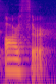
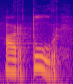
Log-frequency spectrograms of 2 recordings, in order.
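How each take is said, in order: First: The name is said the English way. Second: The stress falls on the second syllable.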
